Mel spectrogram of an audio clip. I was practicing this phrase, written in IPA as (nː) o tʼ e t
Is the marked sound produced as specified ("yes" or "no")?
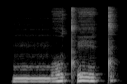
no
